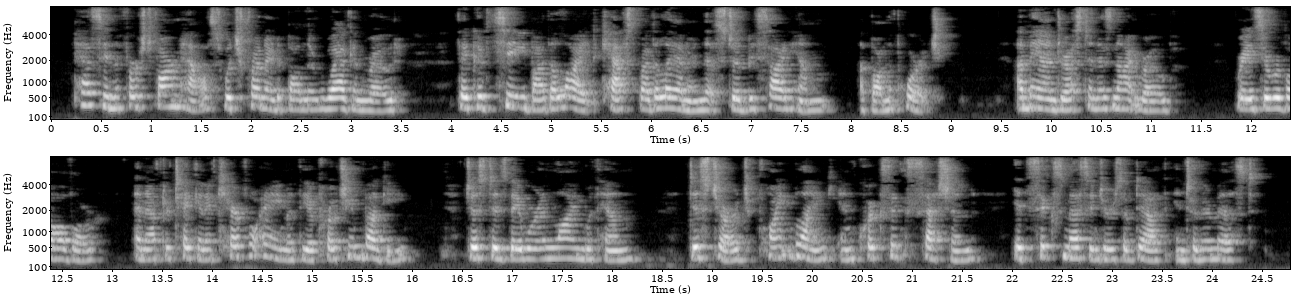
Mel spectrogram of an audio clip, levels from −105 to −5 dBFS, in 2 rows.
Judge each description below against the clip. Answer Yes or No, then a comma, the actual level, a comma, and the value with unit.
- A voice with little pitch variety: Yes, narrow, 2.3 semitones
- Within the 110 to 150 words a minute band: No, average, 170 wpm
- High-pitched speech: Yes, high, 240 Hz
